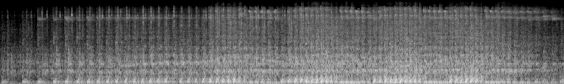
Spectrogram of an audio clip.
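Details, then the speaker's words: 2009 Royal Enfield Thunderbird 350 after head work (sticking valves) and new piston rings fixed the noisy top end; even single-cylinder thump with no tappet clatter, healthy quiet idle. "ये देखिए sir की आवाज मैंने बंद कर दी है और अब देखिए एकदम ही ओके रिपोर्ट"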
